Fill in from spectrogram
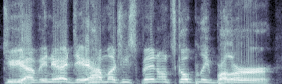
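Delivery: rally the crowd, brother; heroic rallying shout. Acted. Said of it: "wrestling promo".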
